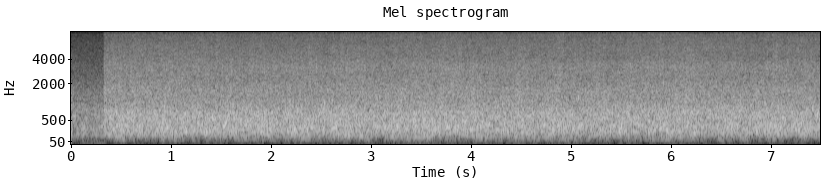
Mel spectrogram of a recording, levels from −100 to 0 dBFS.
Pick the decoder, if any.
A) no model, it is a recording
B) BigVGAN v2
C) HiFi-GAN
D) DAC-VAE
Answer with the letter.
A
